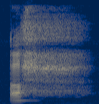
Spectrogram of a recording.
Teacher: ha yang keluar dari tenggorokan bagian tengah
